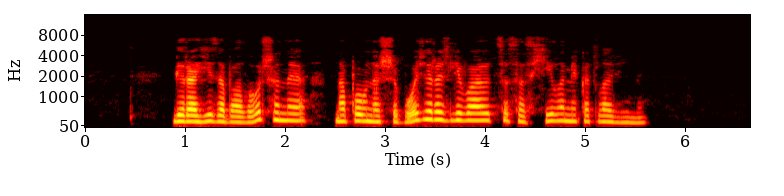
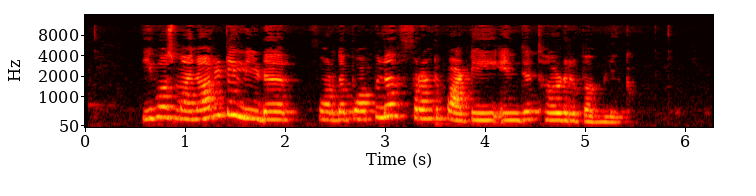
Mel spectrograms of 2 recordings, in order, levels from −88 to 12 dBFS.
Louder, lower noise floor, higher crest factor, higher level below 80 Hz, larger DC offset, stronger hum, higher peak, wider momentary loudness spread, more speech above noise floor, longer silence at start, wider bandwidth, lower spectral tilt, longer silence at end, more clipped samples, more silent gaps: first, -20 LUFS vs -26 LUFS; first, -81 dBFS vs -63 dBFS; about the same, 18 dB vs 16 dB; about the same, -66 dBFS vs -70 dBFS; neither; neither; first, -2 dBFS vs -10 dBFS; about the same, 11 LU vs 10 LU; first, 62 dB vs 37 dB; first, 0.9 s vs 0.6 s; second, 7.6 kHz vs 11.5 kHz; first, -8 dB/octave vs -4.5 dB/octave; first, 1.05 s vs 0.85 s; neither; neither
